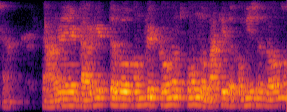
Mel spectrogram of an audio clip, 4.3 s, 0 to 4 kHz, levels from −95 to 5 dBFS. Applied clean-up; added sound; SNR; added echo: none; none; none; reverberation time 0.6 s.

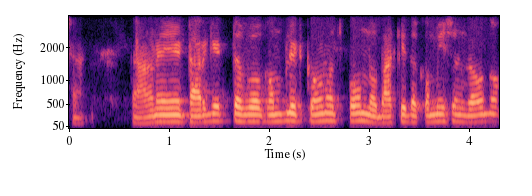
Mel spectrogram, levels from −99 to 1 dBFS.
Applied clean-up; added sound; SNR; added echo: none; none; none; none.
